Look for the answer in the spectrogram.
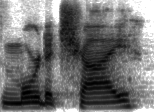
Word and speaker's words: Mordechai: I am particularly fond of their first record, Universe Smiles Upon You, and their most recent record, which I think is pronounced Mordechai. It's like Mordecai, but there's an H in there.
